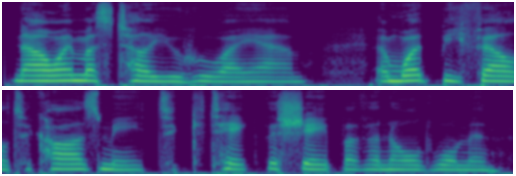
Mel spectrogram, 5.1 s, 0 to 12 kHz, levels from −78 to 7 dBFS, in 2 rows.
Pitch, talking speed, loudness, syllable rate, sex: 195 Hz, 260 wpm, -19 LUFS, 5.5 syllables/s, female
